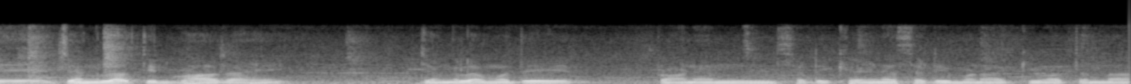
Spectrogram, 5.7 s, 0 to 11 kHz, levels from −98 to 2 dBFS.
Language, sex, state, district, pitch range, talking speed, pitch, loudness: Marathi, male, Maharashtra, Mumbai Suburban, 140-150 Hz, 115 wpm, 145 Hz, -16 LUFS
